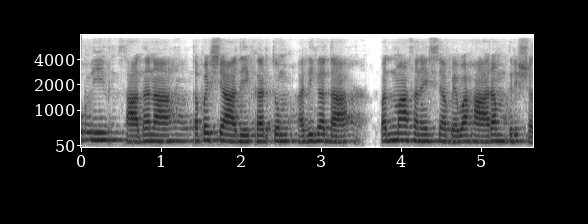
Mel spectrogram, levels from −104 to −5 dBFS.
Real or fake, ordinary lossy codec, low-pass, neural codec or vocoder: fake; none; 7.2 kHz; codec, 16 kHz, 4.8 kbps, FACodec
